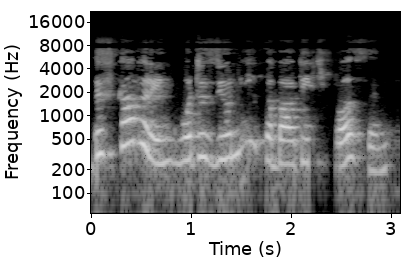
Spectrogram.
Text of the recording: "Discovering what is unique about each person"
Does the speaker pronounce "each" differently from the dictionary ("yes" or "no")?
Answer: no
